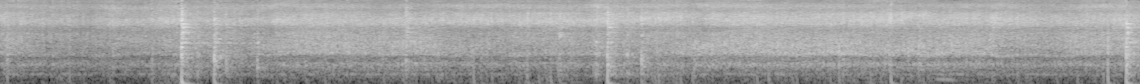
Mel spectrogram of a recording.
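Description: Moringa flowers with onion and tomato sizzling steadily in hot oil in a stainless steel pot while being stirred with a metal spoon, which knocks against the pot three times.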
